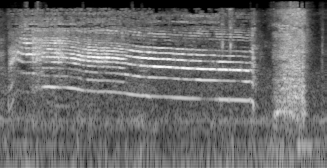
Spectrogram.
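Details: Kitten screaming for no reason: one long, loud, harmonic cry held about three seconds that slowly slides downward, then a short burst of noise and a brief rustle.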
